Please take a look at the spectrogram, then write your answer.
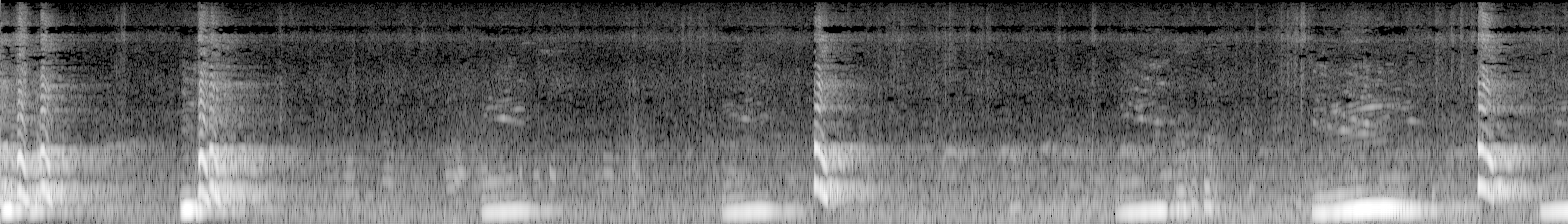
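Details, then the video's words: Male siamang gibbon howling, sparser phrase: isolated loud ringing barks a few seconds apart, separated by deep swelling throat booms and soft low hoots. "Siamang Gibbons monkay howling"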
